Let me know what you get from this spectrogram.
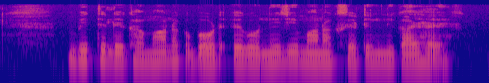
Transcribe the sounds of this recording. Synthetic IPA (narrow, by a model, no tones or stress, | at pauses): bʱɪt̪ːleːkʰamaːnəkboːɖeːɡoniːd͡ʒimaːnəkseːʈɪ̃ŋɡnɪkaːeɦɛ̰ː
